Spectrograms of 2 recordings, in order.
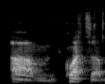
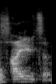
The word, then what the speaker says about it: Ceuta: Ceuta, my bad, I was pronouncing it wrong. Ceuta.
